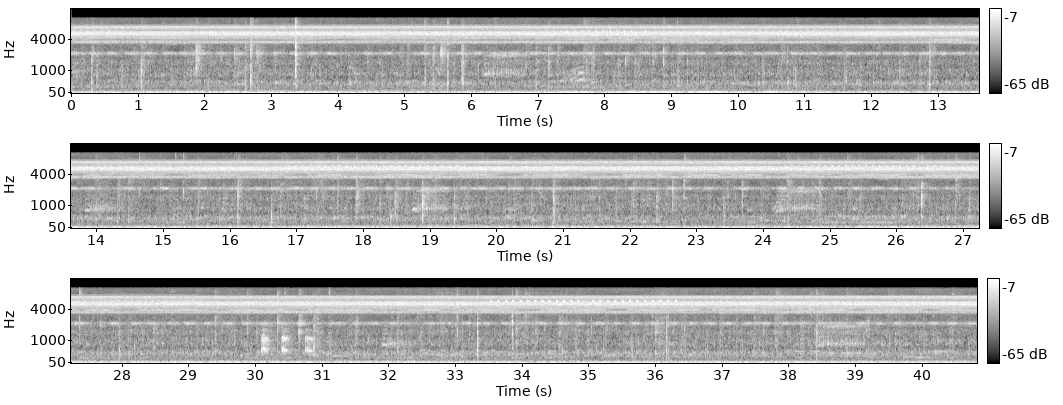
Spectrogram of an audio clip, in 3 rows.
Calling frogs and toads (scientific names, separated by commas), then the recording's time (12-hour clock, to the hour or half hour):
Boana albopunctata, Boana lundii
10pm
